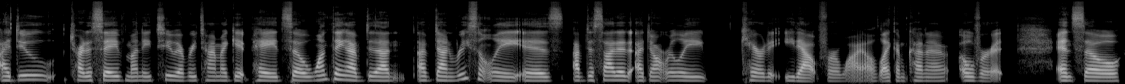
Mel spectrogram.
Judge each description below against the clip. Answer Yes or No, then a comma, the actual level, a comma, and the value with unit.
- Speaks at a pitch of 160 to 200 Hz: Yes, medium, 185 Hz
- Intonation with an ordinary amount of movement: No, narrow, 1.6 semitones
